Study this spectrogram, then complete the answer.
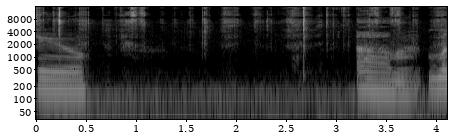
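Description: Scissors snip out paper pieces for collage journaling, producing close, crisp cuts and rustles in a quiet stretch framed by a voice talking before and after.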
